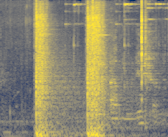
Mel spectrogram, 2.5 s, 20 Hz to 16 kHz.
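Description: Pistol fire in Half-Life 2, two loud sharp shots about a second apart, each with a short ringing tail, then a faint click and a smaller crack near the end.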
